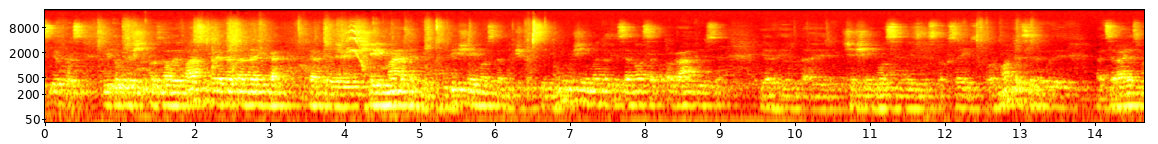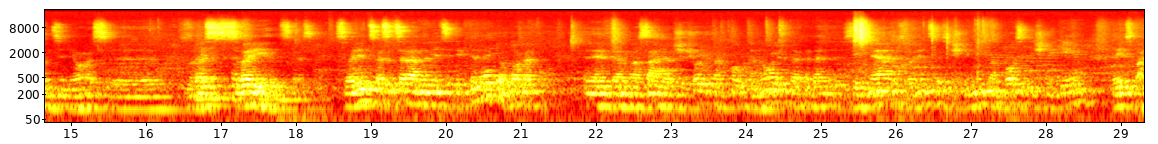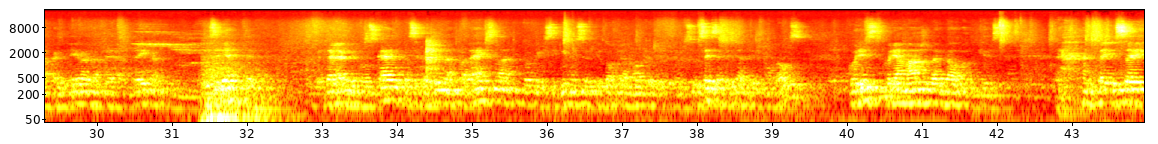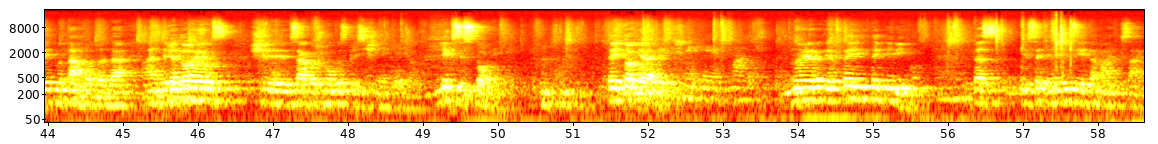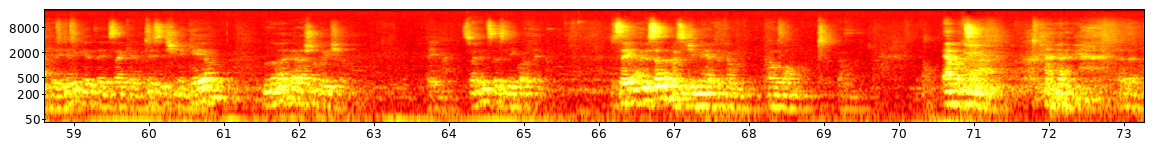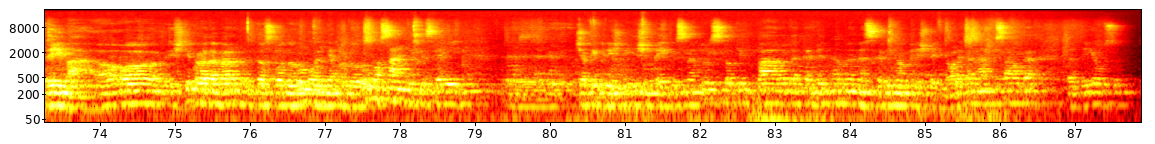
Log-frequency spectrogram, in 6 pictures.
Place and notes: Lithuania, Dusetos, in the art gallery
A. Stauskas speaks about artist S. Sauka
